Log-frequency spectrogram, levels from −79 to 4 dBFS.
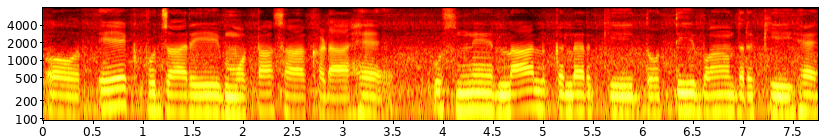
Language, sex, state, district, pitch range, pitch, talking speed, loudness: Hindi, male, Rajasthan, Bikaner, 120-135 Hz, 130 Hz, 115 wpm, -14 LUFS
